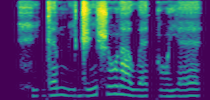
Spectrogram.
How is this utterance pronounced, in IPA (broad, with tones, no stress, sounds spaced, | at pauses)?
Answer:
h i˨ ɡ ɛ˧ m i˨ d͡ʒ ĩ˨˦ ʃ ɔ̃˦ ɾ a˦˨ w ɛ˨˦ k ɔ̃˧ j ɛ˦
